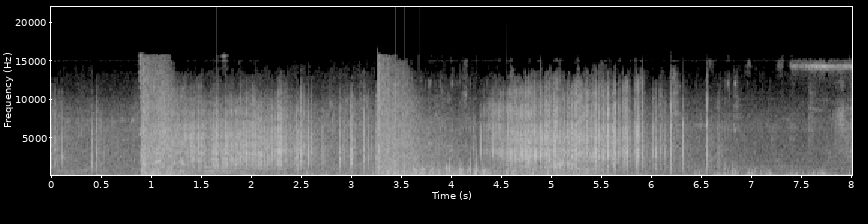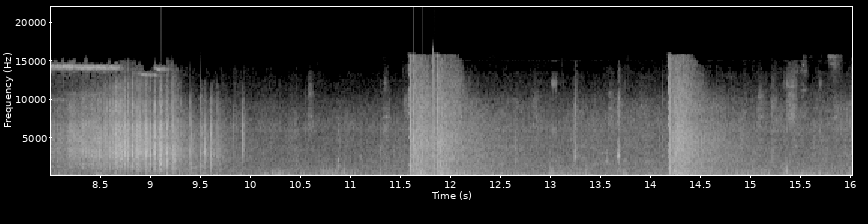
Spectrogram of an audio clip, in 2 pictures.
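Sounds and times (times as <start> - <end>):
fireworks crackling and popping: 0.0 - 7.0, 7.7 - 10.2, 11.1 - 16.0
loud bang: 14.2 - 15.0.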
